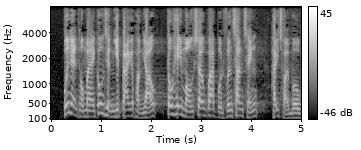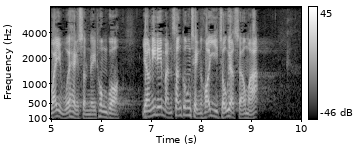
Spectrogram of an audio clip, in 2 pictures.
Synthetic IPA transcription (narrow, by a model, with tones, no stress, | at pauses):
puː˨˥njɐ˨˩nt̪ʰʊ˨˩ŋmaː˨˩jkʊ˥ŋt͡sʰɪ˨˩ŋjiː˨p̚kaː˧jkɛː˧pʰɐ˨˩ŋjɐ˨˧wt̪o˥wɦe˥jmɔː˨ŋsœː˥ŋkʷaː˥npuː˨˩t̚fuː˨˥nsɐ˥nt͡sʰɪ˨˥ŋ | hɐ˨˥jt͡ʃʰɔ̰ː˨˩jmo˨wwɐ˨˥jyː˨˩wuː˨˥jɦɐ˨jsɵ˨nle˨jt̪ʰʊ˥ŋkʷɔː˧ | jœː˧ŋniː˥t̪iː˥mɐ˨˩nsɐ˥ŋkʊ˥ŋt͡sʰɪ˨˩ŋɦɔː˨˥jiː˨˧t͡so˨˥wjɐ˨t̚sœː˨˥ŋma̰ː˨˥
